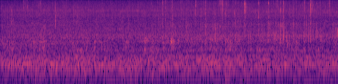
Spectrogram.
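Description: Hot water poured steadily from an electric kettle into a mug through a mesh tea infuser holding loose black tea.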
